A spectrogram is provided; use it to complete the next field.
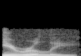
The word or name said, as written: eerily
